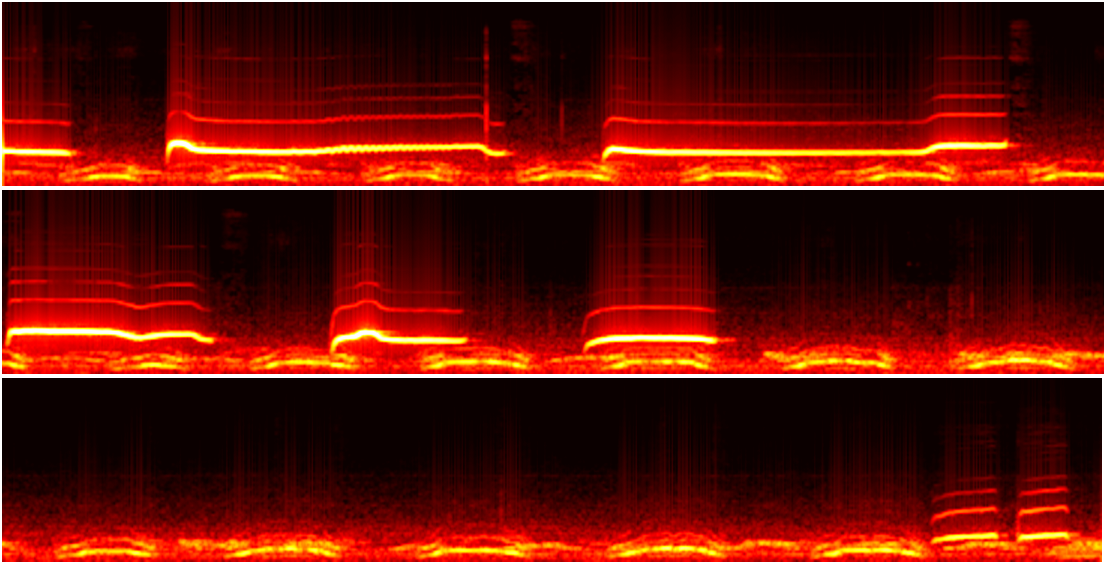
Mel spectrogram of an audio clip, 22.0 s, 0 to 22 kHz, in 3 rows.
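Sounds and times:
pigeon whistled song: 0:00.0 - 0:12.2, 0:20.2 - 0:22.0.

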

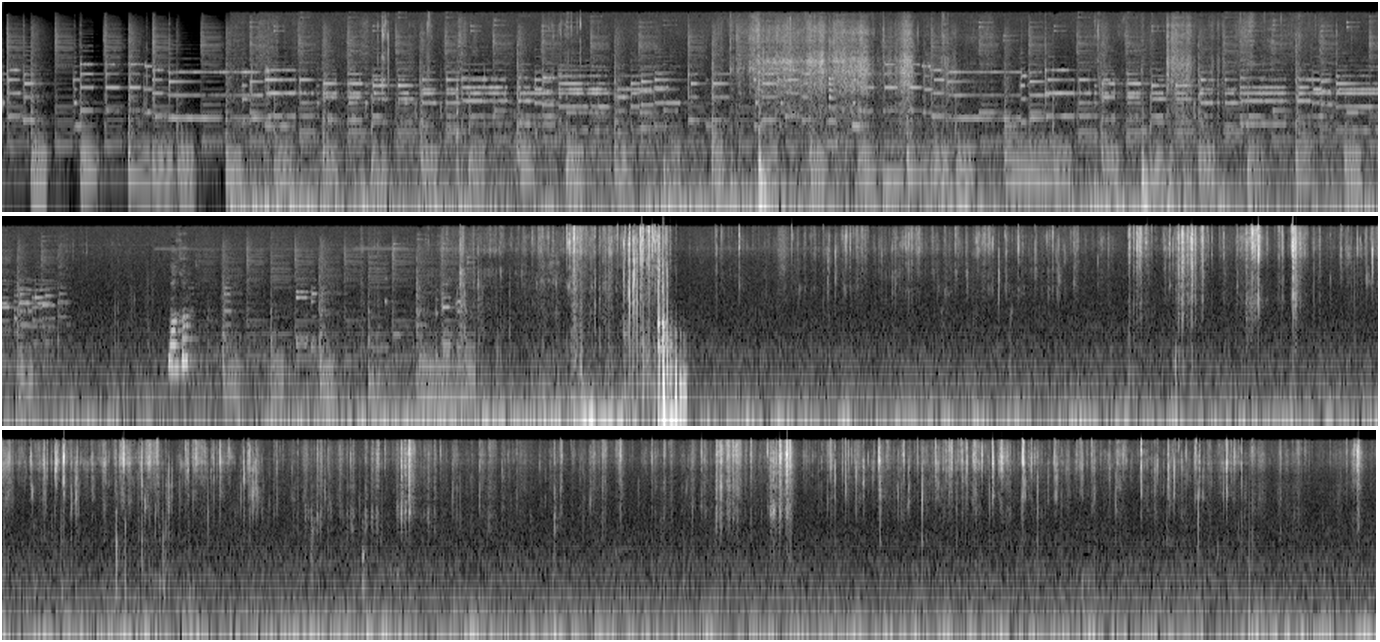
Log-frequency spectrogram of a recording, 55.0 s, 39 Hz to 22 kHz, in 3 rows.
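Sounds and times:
crinkling: 0:03.0 - 0:20.4, 0:23.3 - 0:55.0
dog chewing crisp chips: 0:03.2 - 0:19.2, 0:24.2 - 0:55.0
thump: 0:10.0 - 0:10.4, 0:15.2 - 0:15.5.

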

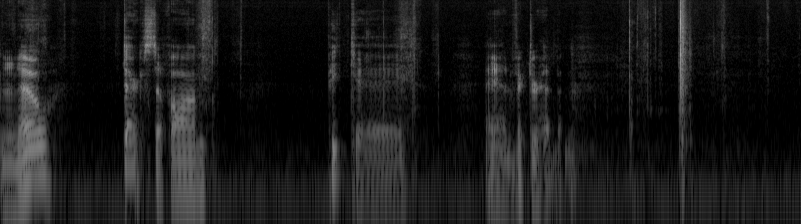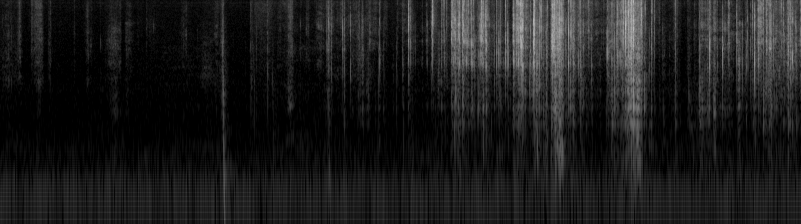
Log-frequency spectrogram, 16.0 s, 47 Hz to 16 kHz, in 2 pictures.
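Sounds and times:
card pack wrapper crinkling and tearing: 0:10.6 - 0:16.0.

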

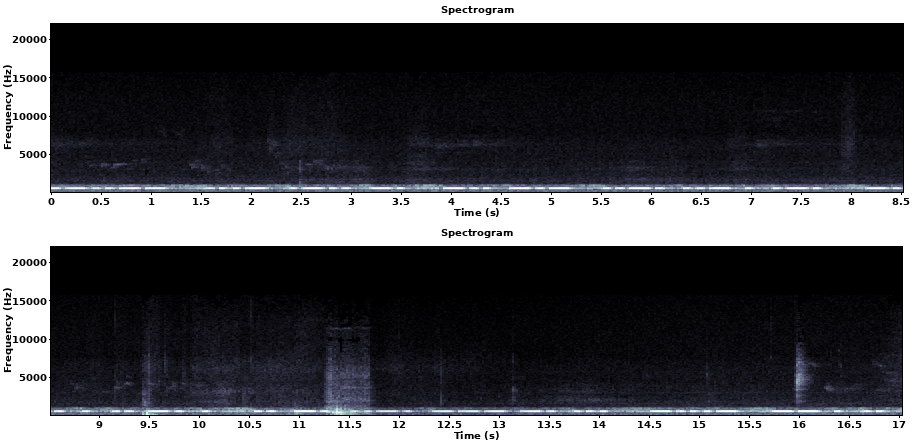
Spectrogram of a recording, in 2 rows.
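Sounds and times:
morse code tone: 0:00.0 - 0:17.0
radio receiver hiss: 0:09.4 - 0:12.5.

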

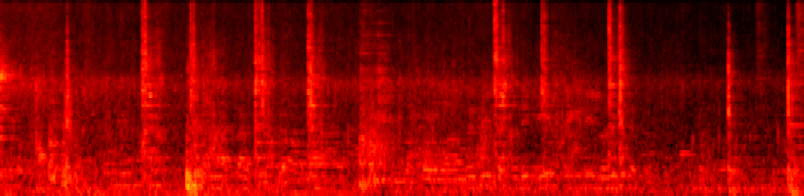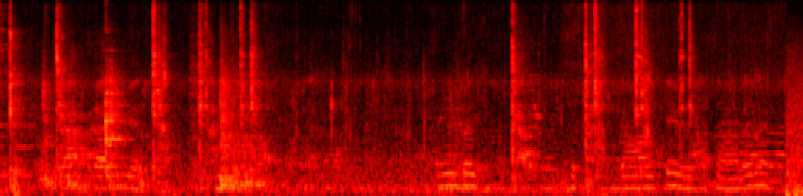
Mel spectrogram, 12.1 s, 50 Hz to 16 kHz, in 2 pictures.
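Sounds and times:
metal spatula scraping a wok: 0:00.0 - 0:04.8
gravy sizzling: 0:00.0 - 0:12.0.

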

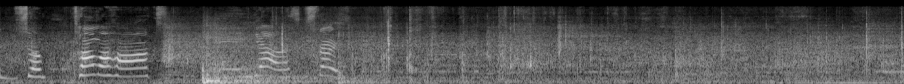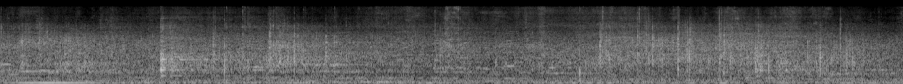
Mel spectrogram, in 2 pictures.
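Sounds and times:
hockey sticks clicking on ice: 0:01.5 - 0:18.0
skate blades scraping ice: 0:01.6 - 0:18.0.

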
